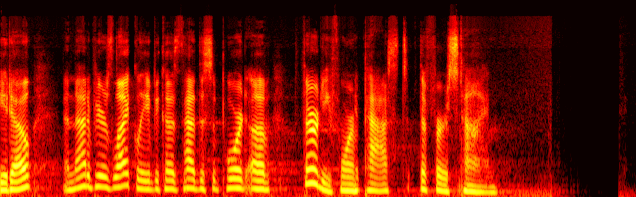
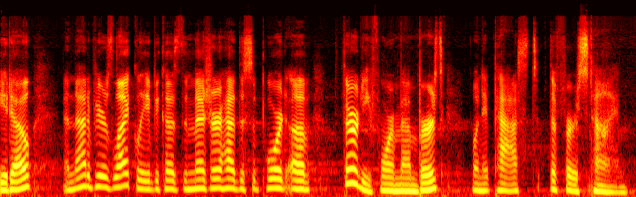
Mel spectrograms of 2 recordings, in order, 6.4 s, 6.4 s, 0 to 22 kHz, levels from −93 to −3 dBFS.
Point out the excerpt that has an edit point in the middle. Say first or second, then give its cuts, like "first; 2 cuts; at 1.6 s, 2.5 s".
first; 2 cuts; at 1.8 s, 3.5 s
